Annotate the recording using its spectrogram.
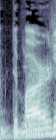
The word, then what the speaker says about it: DeBarge: I used to call it DeBarge, but yeah, DeBarge. Yeah, it's French.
